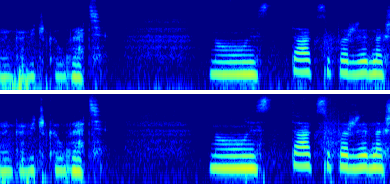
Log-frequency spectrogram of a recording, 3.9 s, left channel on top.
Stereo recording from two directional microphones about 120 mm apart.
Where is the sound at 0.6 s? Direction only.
15° right (ahead or behind).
